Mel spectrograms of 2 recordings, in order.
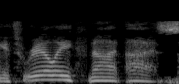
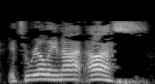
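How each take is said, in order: First: "It's really not us" dropped soft and slow, "really" leaned on; soft, slow repeat. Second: Louder, higher punch on "It's really not us"; emphatic declaration. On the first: Preacher repeats the point to the church, soft and slow. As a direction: let the line settle quietly. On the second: Preacher insists to the church, loud and emphatic. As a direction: drive "us" home to the room. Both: Shown as a demonstration.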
